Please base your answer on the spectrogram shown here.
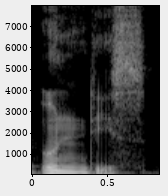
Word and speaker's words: undis: beginning of the foot, and the accent is on the U syllable in undis, also the beginning of the foot.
